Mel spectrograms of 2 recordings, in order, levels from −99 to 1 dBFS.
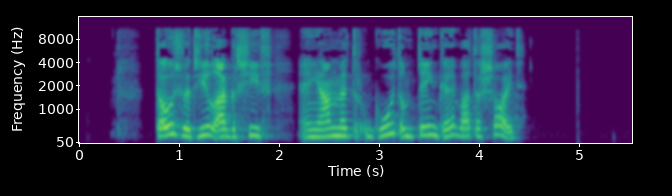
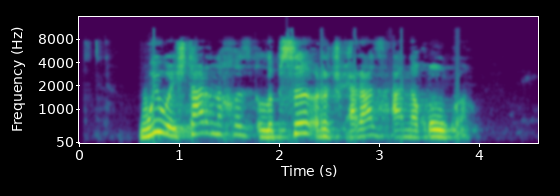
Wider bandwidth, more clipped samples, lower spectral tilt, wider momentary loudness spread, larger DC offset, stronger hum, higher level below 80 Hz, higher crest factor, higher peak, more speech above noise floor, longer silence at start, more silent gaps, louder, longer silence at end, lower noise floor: about the same, 11.5 kHz vs 11 kHz; neither; about the same, -3.5 dB/octave vs -3.5 dB/octave; about the same, 9 LU vs 8 LU; neither; neither; second, -78 dBFS vs -56 dBFS; first, 22 dB vs 14 dB; second, -4 dBFS vs 0 dBFS; about the same, 59 dB vs 58 dB; first, 0.75 s vs 0.6 s; neither; second, -24 LUFS vs -13 LUFS; first, 1.1 s vs 0.7 s; first, -83 dBFS vs -71 dBFS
